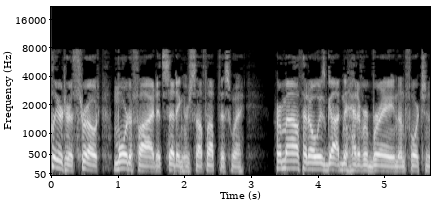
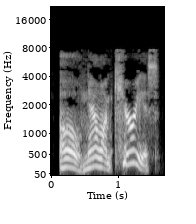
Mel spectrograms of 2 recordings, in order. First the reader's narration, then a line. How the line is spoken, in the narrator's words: Mia exclaimed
